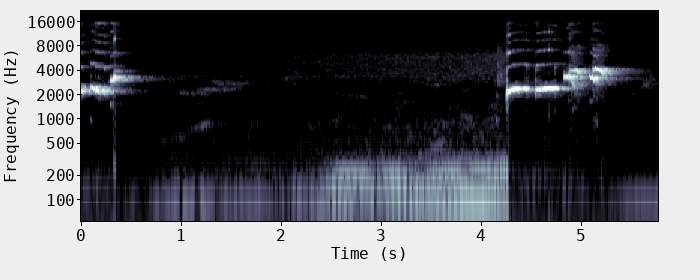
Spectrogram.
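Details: Chestnut-capped thrush lure song to spark back-and-forth singing: a brief whistled phrase, a stretch of low engine-like hum, then a clear drawn-out whistle rising into quick twisting notes.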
